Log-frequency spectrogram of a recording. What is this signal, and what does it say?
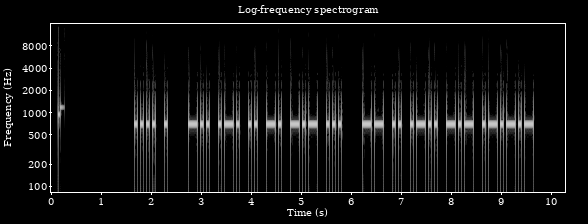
Morse code, heard as a keyed tone, about 20 wpm, 700 Hz. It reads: HE DRINKS MILK.
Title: Easy Phrases 20wpm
